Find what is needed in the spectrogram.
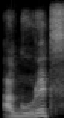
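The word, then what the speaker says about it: огурец: সবজি হচ্ছে শসা শসাকে রাসায়নে বলা হয় আগুস আগুরেস আগুরেটস মানে শসা আগুরেটস দেখুন এখানে আমি ভেঙে দিচ্ছি এই ওট উচ্চারণ হবে এ হিসেবে এটা জি এটা ইউ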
